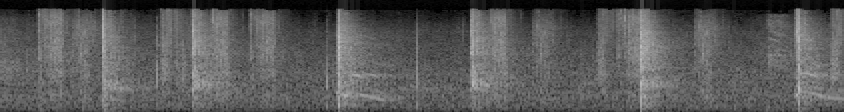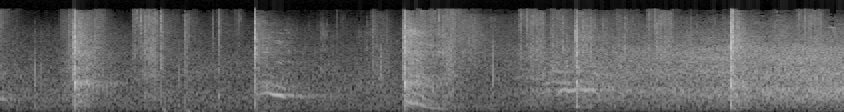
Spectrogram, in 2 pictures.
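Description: Tennis balls are struck with sharp pops, back and forth in a rally.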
